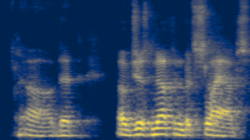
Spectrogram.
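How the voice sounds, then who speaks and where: A man with a Mississippi accent, somewhat breathy, in a monotone, flat intonation. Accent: Southern US (Mississippi). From US South, Gulfport, Mississippi. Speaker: politician and insurance agent. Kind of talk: interview. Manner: halting, many fillers.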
